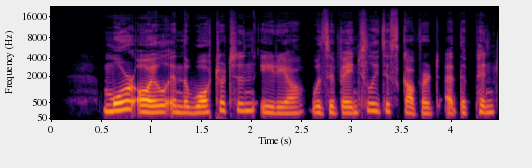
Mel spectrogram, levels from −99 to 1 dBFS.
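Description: A short speech recording with no audible technical faults anywhere in the signal.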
